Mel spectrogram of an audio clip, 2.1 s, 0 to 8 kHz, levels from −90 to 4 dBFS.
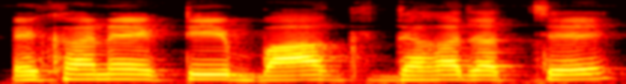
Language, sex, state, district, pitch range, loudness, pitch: Bengali, male, West Bengal, Cooch Behar, 160-175 Hz, -15 LUFS, 165 Hz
